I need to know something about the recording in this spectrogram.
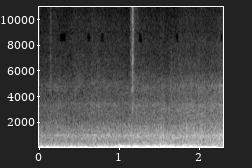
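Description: Outdoor street noise heard through a handheld camera: a loud, steady low rumble with no speech.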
